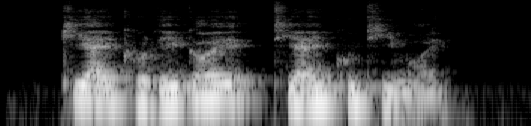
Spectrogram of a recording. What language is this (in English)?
Esperanto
